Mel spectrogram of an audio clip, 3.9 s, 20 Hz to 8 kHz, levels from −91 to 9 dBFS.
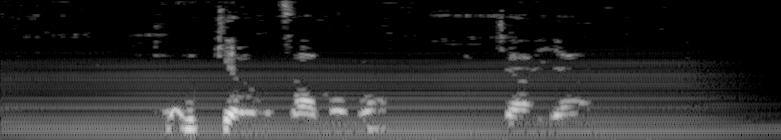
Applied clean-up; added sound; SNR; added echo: classical method spectral subtraction.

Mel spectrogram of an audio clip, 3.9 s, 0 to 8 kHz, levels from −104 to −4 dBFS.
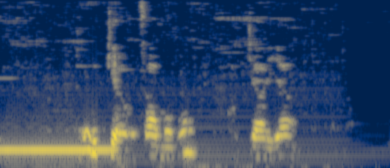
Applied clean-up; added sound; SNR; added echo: classical method Wiener filter.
